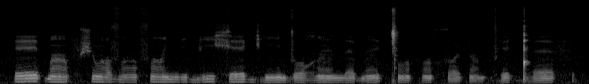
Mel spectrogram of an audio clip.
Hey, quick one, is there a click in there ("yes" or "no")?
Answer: yes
